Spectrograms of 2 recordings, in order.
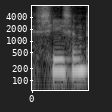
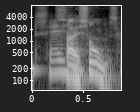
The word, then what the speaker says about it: saison: Ik heb hier een ja, hoe spreek je het uit? Season? – Saison. Saison. Ja, jij, jij, jij komt natuurlijk naar Frankrijk, hè?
